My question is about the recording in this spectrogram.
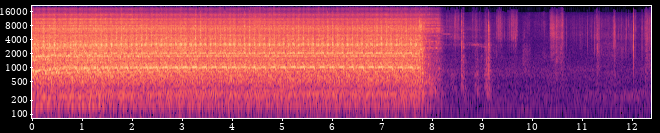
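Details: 1993 Craftsman LT4000 lawn tractor, first start in 4 years on 90-octane rec fuel after last running out of gas: the starter churns slowly and evenly for about eight seconds, never firing. Slow crank, no start; the owner believes it is flooding with a washed cylinder.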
